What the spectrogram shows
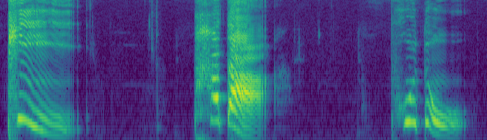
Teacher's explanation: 그지만 피읍은 팡 하고 공기를 팍 터트리는 소리예요. 그래서 영어의 피하고 비슷하지만 더 강하게 바람을 팍 뿜는 소리입니다. 그래서 입안에 공기를 모았다가 입을 닫고 모았다가 한꺼번에 하는 거예요.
